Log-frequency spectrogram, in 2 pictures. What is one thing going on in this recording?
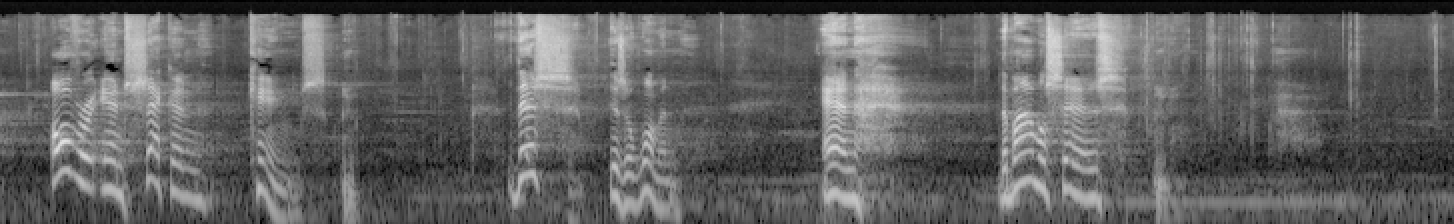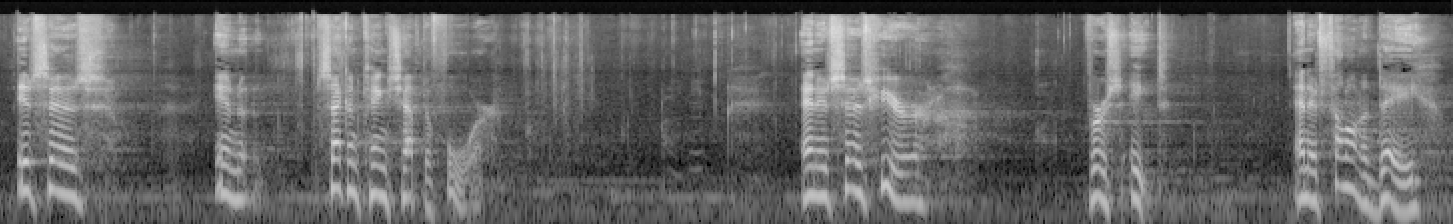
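A middle-aged man speaks forcefully into a microphone, in short bursts with pauses.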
